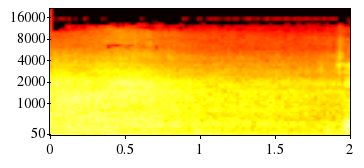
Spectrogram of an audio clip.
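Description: A steady rushing noise with a low hum underneath, loudest about half a second in and then easing off.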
